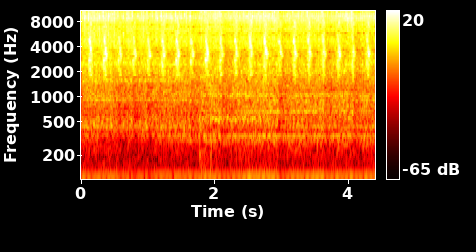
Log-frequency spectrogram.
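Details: 2005 Chevrolet Avalanche at idle: a loud, sharp, high chirp repeating evenly about twice a second from the engine bay. The source is not yet found.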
